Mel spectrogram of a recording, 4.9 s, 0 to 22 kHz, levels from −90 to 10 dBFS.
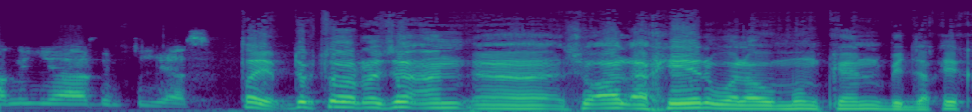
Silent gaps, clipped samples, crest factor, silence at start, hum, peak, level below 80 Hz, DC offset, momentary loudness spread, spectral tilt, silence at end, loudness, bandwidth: none; under 0.1%; 12 dB; 0 s; none; -12 dBFS; -50 dBFS; under 0.1%; 13 LU; -7 dB/octave; 0.05 s; -22 LUFS; 13 kHz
